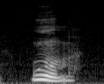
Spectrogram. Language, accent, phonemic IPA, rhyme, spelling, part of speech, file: English, US, /wuːm/, -uːm, womb, noun / verb, En-us-womb.ogg
- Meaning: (noun) 1. In female mammals, the organ in which the young are conceived and grow until birth; the uterus 2. The abdomen or stomach 3. The stomach of a person or creature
